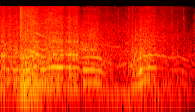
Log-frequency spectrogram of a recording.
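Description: Tyres screech on wet asphalt.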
